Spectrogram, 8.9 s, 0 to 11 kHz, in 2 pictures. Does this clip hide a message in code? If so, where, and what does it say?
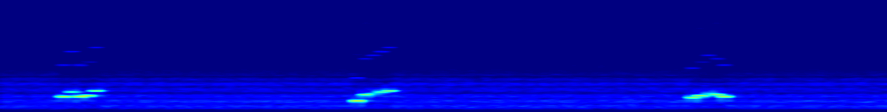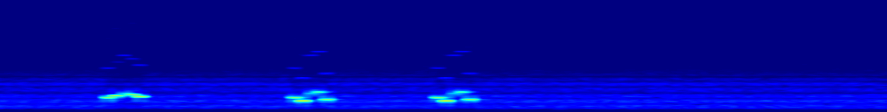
Yes: five-tone selective call (EEA) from 0.3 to 6.8 s, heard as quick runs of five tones, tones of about 40 ms. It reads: 60677 18900 57986 57986 51903 51903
